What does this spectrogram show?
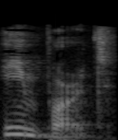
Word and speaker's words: import: a noun yes import import yes the stress is on the first syllable and if it's a verb inart import the stress is on the second syllable so is the opposite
